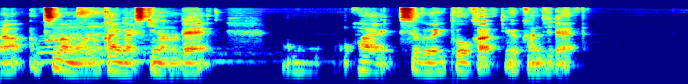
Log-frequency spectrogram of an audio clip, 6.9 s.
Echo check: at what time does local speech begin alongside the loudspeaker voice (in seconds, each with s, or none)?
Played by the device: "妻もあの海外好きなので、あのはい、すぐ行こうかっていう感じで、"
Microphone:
0.3 s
